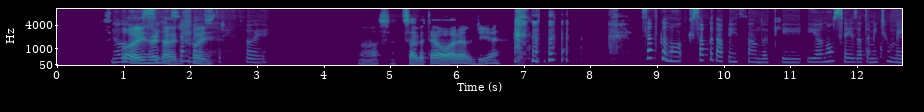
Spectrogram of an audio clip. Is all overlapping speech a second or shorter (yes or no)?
no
